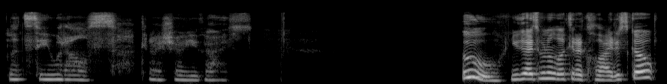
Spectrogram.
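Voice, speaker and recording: A woman's voice: fairly high pitch, bright, forceful tone. A woman chatting casually on a live stream at home, rambling fondly and talking to her houseplants. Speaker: livestreamer offering paid personal readings. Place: her own home, indoors.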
